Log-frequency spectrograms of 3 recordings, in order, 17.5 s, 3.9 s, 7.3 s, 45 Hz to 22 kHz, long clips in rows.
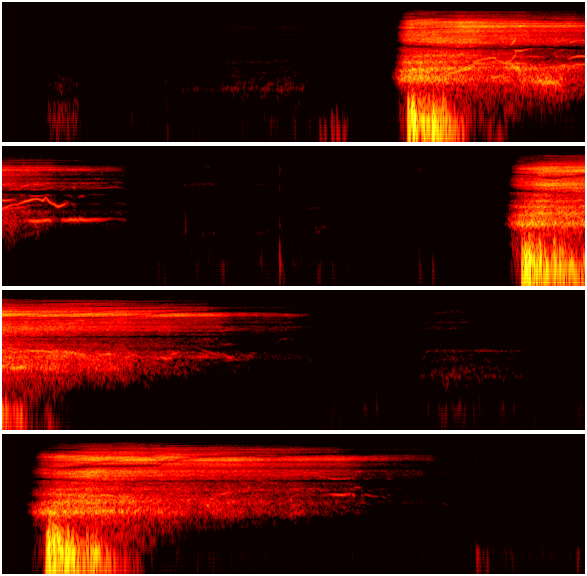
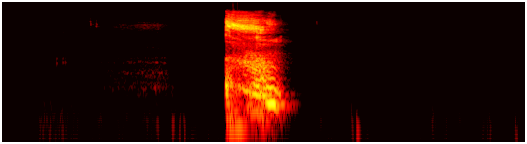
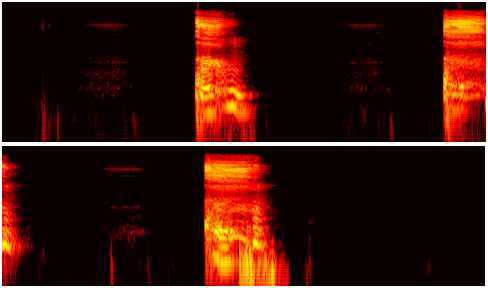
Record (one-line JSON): {"exhalation_length": "17.5 s", "exhalation_amplitude": 24345, "exhalation_signal_mean_std_ratio": 0.47, "cough_length": "3.9 s", "cough_amplitude": 32768, "cough_signal_mean_std_ratio": 0.26, "three_cough_length": "7.3 s", "three_cough_amplitude": 32768, "three_cough_signal_mean_std_ratio": 0.31, "survey_phase": "beta (2021-08-13 to 2022-03-07)", "age": "45-64", "gender": "Female", "wearing_mask": "No", "symptom_none": true, "smoker_status": "Never smoked", "respiratory_condition_asthma": true, "respiratory_condition_other": false, "recruitment_source": "REACT", "submission_delay": "2 days", "covid_test_result": "Negative", "covid_test_method": "RT-qPCR", "influenza_a_test_result": "Unknown/Void", "influenza_b_test_result": "Unknown/Void"}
